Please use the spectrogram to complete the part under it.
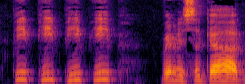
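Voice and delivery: very high whistling peep; whistle-like peeping. A narrator's reading. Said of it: "whistled Thomas".

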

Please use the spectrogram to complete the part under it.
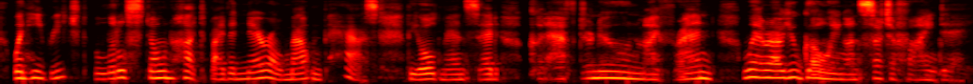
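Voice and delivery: put-on reading aloud to children; storyteller voice for young kids; story narration. A narrator's reading. Teacher reads story to class.

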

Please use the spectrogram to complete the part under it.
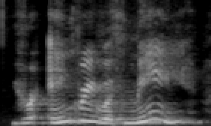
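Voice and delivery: stunned that he is angry with her; astonished young granddaughter; astonished cry. Acted. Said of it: "cried Valentine, astonished".

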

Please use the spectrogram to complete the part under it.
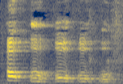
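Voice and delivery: chuckling oh oh oh; sheepish giggle; laughing at himself. Acted. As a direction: laugh off the wrong noise. Elephant laughs at mistake.

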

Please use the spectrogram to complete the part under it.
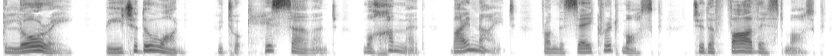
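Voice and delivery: ordinary delivery

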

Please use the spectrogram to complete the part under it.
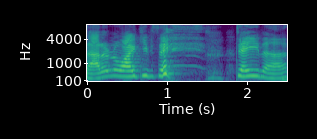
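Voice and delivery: fast, laughing through it; laughing at her own slip. Real, not acted. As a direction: giggle as you say it.

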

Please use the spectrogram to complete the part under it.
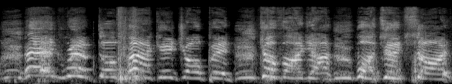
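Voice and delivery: battle yell; loud, high, raspy wrestling promo; warrior impression. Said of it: "a little bit of a warrior impression".

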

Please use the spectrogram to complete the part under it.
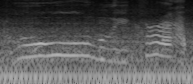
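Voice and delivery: high, drawn-out stunned gasp of words; retold wide-eyed holy crap; amazed exclamation. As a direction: let it stretch out in disbelief. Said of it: "I'm just like".

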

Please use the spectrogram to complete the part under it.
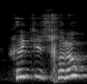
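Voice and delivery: ordinary delivery

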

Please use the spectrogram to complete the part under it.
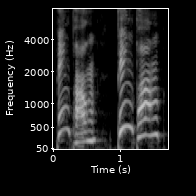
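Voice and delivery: hoch und laut krächzend wie ein Papagei. Acted. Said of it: "Einen Papagei, der". (schriller Papageienruf)

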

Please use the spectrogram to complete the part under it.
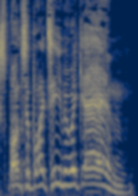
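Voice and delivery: high, slow, drawn-out taunt; teasing, stretched-out mimicry; mock jeering commenter. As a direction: imitate a heckler calling it out in a high voice. Mocks a commenter's recurring jibe.

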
